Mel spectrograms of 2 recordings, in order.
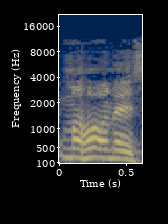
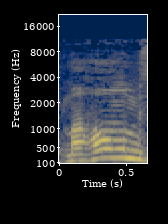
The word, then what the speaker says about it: Mahomes: more please these pathetic Mahoney's help we'll hear his case for NVP last night all right mahomes is not pronounced that way that's the Spanish word for turds I don't know why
